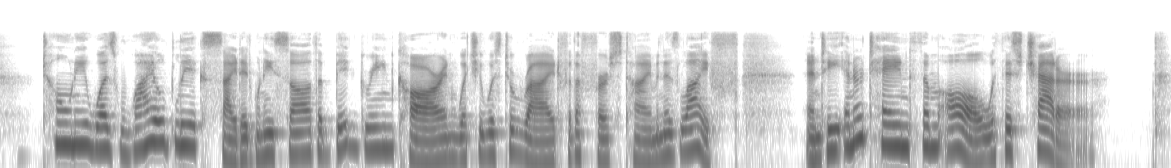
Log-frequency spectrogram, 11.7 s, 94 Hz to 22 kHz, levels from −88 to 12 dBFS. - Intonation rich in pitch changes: Yes, wide, 6.2 semitones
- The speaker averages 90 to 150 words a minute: No, average, 170 wpm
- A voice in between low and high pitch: Yes, medium, 155 Hz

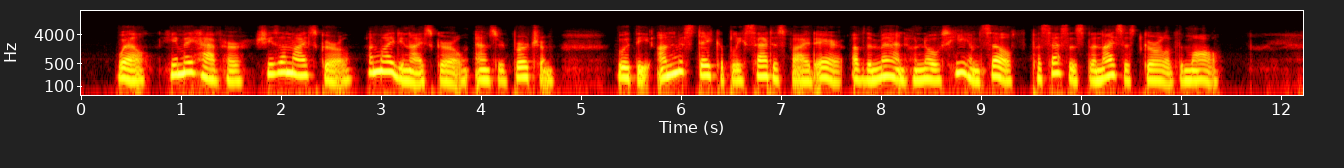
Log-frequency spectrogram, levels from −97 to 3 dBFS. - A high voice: No, medium, 170 Hz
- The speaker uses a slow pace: No, average, 165 wpm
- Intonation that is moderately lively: No, wide, 6.0 semitones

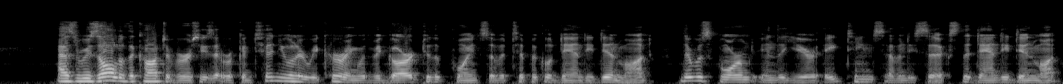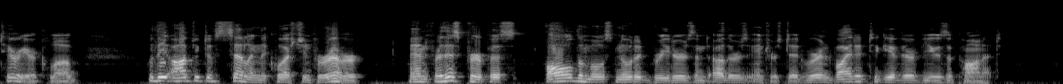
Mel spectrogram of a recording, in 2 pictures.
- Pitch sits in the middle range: No, low, 110 Hz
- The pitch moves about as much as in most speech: No, wide, 6.1 semitones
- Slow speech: No, average, 170 wpm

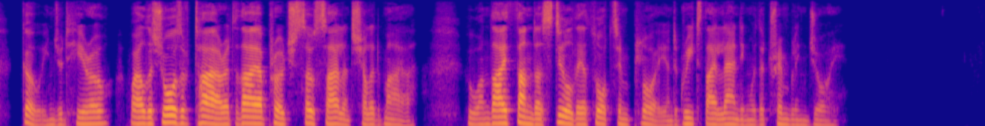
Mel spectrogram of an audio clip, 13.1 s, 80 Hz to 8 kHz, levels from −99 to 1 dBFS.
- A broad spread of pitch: No, average, 3.6 semitones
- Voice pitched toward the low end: Yes, low, 130 Hz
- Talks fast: No, average, 140 wpm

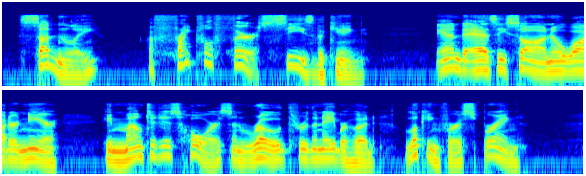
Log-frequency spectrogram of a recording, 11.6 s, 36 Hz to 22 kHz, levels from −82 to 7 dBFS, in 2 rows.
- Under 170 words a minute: Yes, average, 140 wpm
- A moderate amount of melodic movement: No, wide, 5.7 semitones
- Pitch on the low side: Yes, low, 120 Hz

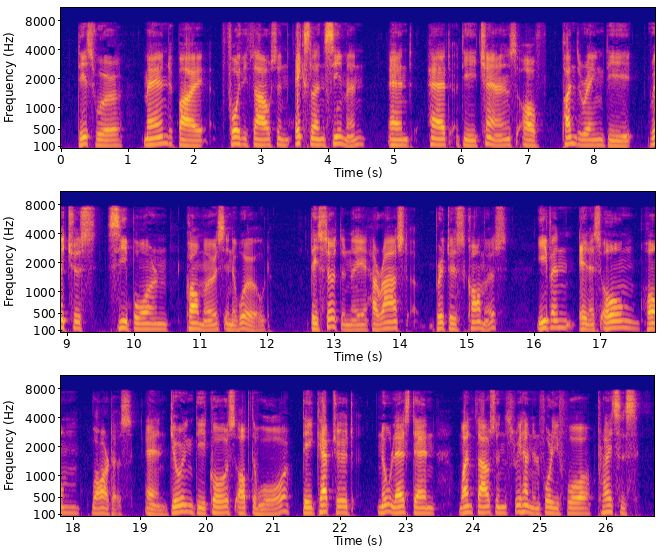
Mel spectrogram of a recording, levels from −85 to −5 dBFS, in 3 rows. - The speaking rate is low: Yes, slow, 105 wpm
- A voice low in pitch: Yes, low, 130 Hz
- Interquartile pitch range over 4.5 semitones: No, average, 3.3 semitones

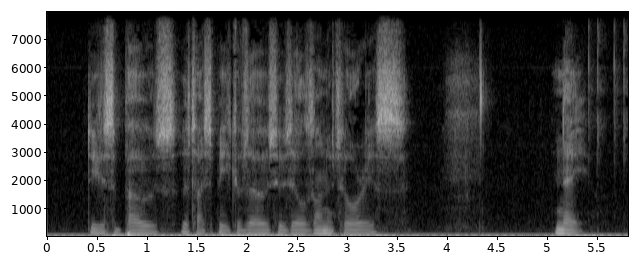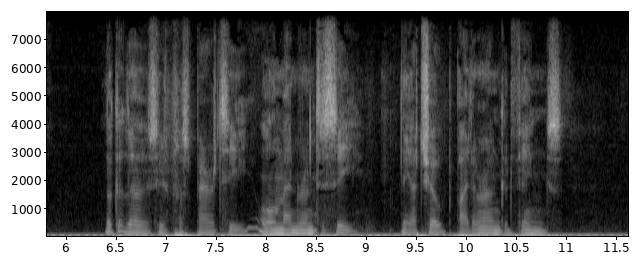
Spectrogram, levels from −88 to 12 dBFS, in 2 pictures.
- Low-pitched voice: Yes, low, 120 Hz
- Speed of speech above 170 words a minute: No, average, 160 wpm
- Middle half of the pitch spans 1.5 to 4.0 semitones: Yes, average, 2.7 semitones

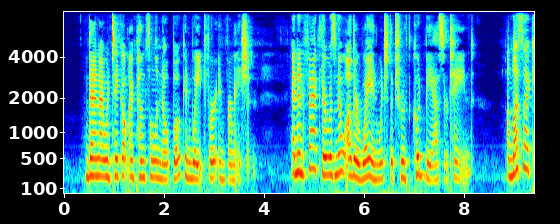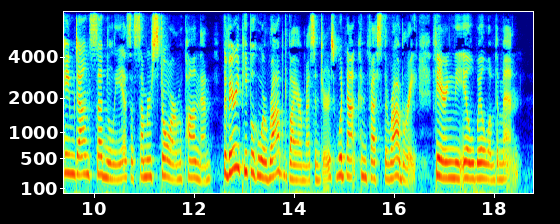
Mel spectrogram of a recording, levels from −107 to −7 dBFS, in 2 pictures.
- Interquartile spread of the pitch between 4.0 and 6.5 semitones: No, average, 3.3 semitones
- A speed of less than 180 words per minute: No, average, 190 wpm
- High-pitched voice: Yes, high, 235 Hz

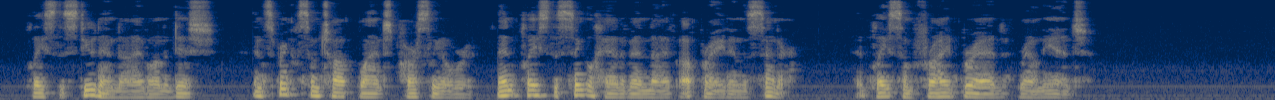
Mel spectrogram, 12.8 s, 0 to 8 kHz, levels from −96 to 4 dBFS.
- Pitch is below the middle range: Yes, low, 100 Hz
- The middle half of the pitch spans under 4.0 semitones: Yes, average, 3.6 semitones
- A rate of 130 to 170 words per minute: Yes, average, 160 wpm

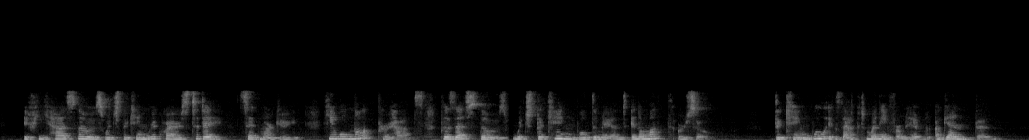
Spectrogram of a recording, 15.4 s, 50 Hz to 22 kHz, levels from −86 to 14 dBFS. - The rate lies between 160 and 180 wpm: No, average, 145 wpm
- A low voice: No, very high, 255 Hz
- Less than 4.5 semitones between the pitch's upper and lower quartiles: Yes, average, 3.9 semitones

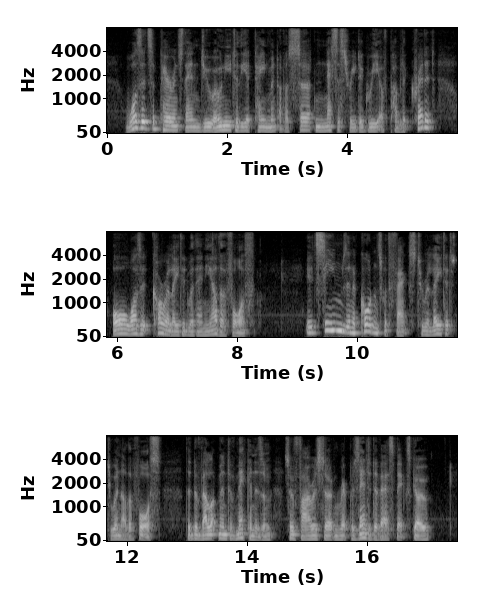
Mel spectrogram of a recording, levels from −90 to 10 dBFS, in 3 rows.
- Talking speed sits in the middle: Yes, average, 165 wpm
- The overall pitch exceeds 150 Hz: No, low, 105 Hz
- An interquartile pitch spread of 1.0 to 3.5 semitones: No, average, 4.4 semitones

